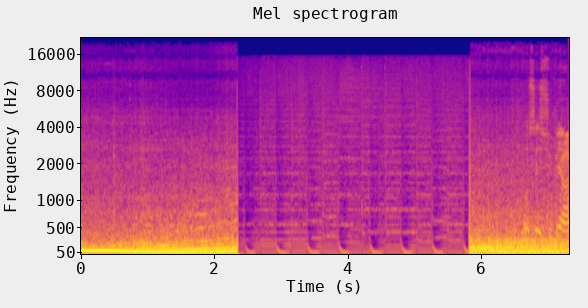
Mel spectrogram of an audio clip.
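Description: Vintage Hotchkiss car driving, its engine a loud, steady roar with heavy wind and road rumble that cuts abruptly to a quieter stretch of rhythmic mechanical ticking, then returns at full volume.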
